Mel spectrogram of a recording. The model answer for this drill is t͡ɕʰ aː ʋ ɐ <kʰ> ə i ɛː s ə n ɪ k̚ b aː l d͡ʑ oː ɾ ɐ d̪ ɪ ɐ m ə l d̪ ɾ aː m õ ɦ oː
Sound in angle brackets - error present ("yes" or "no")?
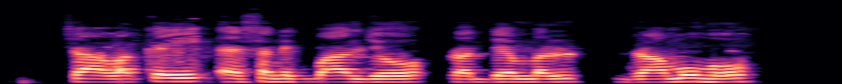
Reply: yes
